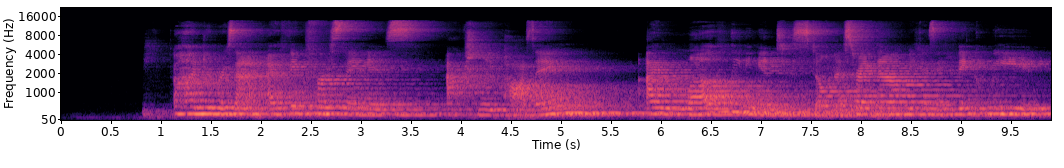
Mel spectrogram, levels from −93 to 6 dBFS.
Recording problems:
off-mic speech; far
room echo; noticeable; dies away in 2.6 s

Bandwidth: 13.5 kHz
